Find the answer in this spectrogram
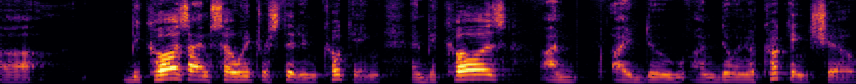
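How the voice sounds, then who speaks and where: Lively intonation from a man with a fairly high pitch and a dark, mellow tone. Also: moderate pace. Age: 70s. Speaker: wellness program participant. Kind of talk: testimony. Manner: halting, frequent fillers.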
